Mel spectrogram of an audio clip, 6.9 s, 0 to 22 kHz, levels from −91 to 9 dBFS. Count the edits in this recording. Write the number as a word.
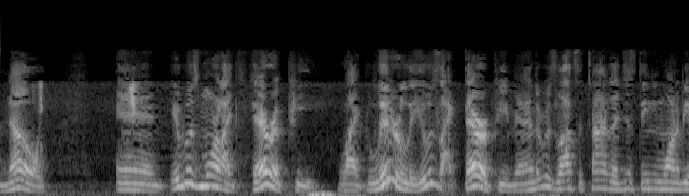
zero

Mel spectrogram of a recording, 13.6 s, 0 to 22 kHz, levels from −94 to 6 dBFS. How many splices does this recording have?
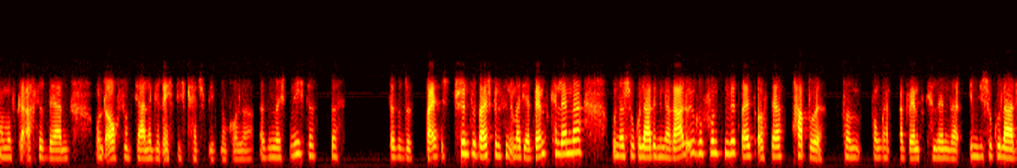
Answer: one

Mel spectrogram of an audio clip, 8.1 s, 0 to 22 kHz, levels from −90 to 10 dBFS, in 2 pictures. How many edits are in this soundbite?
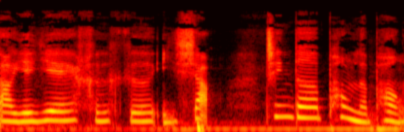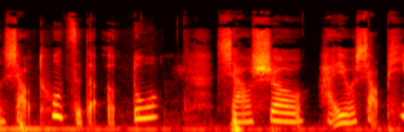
one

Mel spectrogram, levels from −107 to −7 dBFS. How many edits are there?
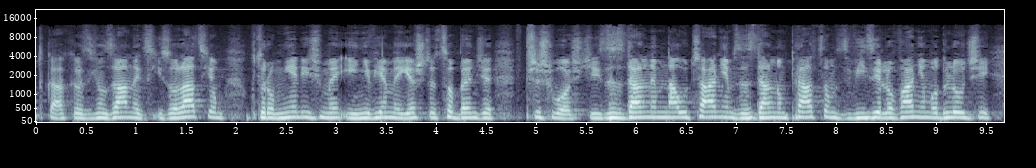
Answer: two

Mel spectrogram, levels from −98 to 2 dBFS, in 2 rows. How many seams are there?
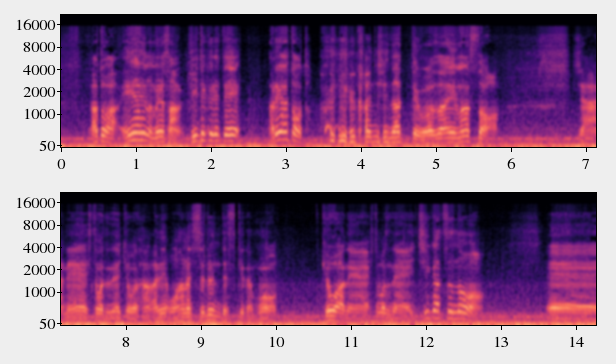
zero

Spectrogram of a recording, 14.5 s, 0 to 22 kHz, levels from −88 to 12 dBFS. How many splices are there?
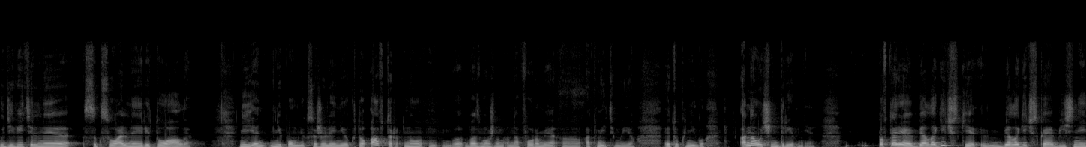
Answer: two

